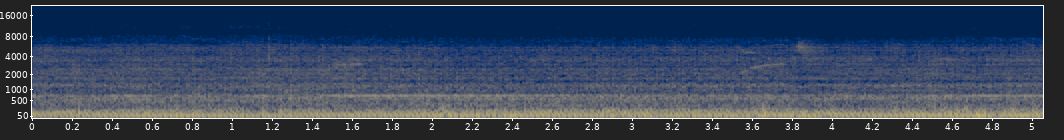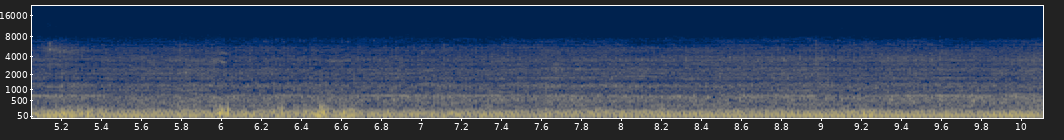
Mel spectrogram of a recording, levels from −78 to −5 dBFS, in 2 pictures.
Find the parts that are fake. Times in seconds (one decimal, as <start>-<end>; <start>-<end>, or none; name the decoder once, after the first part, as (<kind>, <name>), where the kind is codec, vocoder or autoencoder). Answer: 0.0-1.6 (codec, SNAC); 3.8-6.0; 7.0-10.1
